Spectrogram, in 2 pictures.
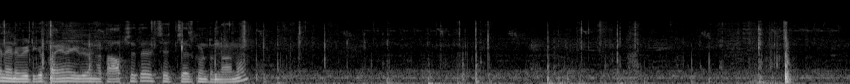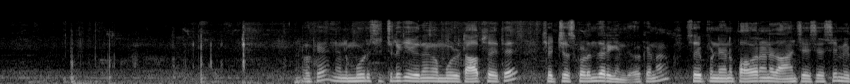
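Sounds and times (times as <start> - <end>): plastic knobs clicking: 0.0 - 8.0
faint steady hum: 0.0 - 17.0.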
